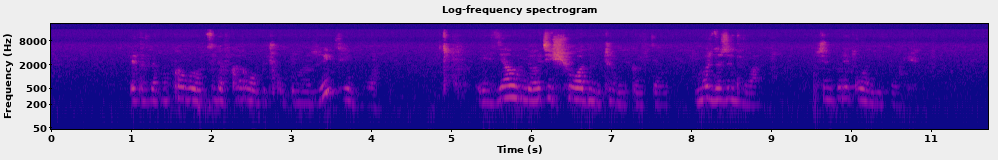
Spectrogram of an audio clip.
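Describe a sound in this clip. A young girl talks calmly close by.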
